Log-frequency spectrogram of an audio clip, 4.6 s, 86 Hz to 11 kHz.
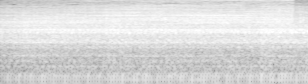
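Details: Toyota Corolla with lean code P0171, owner suspects PCV valve: carb cleaner sprayed around the aluminum intake manifold, idle stays smooth and even with no speed change or stumble, so no intake leak at this spot.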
